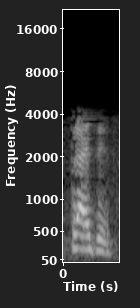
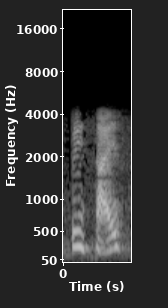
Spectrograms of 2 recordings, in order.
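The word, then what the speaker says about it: precise: Question number 60 है, there is no rule regarding the length of अ प्राइजेस with relation to that the original passage. Sorry, यहाँ प्रीसाइज pronounce करेंगे, प्रीसाइज।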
